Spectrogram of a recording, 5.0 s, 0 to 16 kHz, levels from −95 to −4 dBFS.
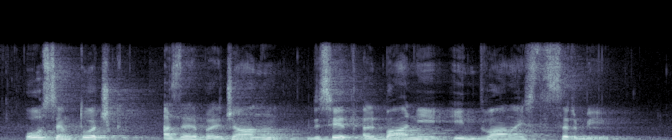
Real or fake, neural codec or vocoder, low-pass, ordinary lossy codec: real; none; 10.8 kHz; none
